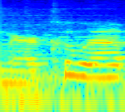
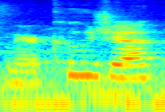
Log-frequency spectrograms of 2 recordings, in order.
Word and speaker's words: Maracuja: this tarte maracuja which I've been pronouncing marua but apparently it's maracuja creaseless concealer this is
